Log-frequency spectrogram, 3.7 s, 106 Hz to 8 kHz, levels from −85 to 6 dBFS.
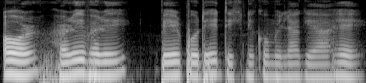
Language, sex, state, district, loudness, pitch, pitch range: Hindi, male, Assam, Sonitpur, -18 LUFS, 155 Hz, 150-165 Hz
